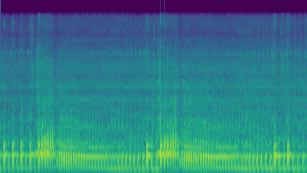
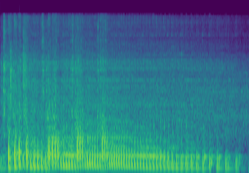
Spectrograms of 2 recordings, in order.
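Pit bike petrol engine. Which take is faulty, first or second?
second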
